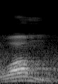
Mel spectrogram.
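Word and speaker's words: वं: स्वाधिष्ठान चक्र का बीज मंत्र है वम।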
